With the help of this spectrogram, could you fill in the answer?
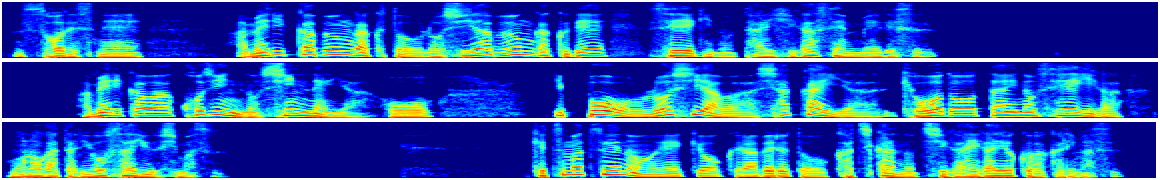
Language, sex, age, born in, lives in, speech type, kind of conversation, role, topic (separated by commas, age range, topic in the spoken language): Japanese, male, 45-49, Japan, Japan, read, expert-assistant, expert, 世界の文学を比べてみるとき、どんなテーマから始めると話が広がりやすいですか？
